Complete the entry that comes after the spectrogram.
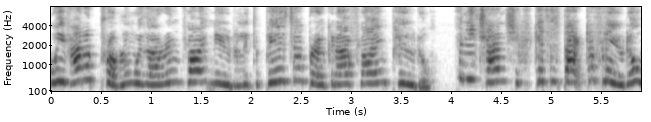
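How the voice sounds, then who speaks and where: Squeaky and extremely high, this is a put-on character voice. It runs at a fairly quick pace. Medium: read story.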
